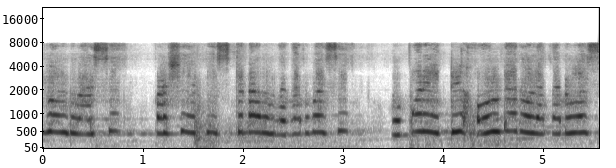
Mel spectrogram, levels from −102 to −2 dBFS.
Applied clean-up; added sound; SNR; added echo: neural separator model SepFormer DNS4.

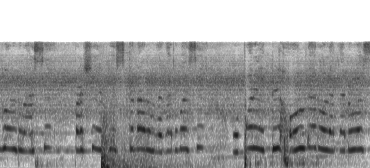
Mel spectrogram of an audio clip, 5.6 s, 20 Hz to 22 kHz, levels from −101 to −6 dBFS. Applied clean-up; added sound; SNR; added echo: none; Boom; 9 dB; reverberation time 1.3 s.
